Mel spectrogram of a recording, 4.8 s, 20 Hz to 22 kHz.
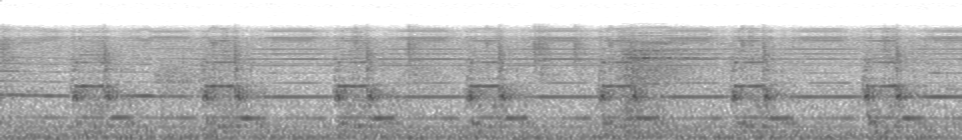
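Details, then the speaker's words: Stepper-motor diaphragm dosing pump with acrylic head, set to 1 gallon per hour: even clicking stroke about every two-thirds second with light whir; full stroke length always, only frequency changes with rate; running normally. "you'll hear the frequency as you're speeding up going faster diaphragm moves out faster but always the same stroke"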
